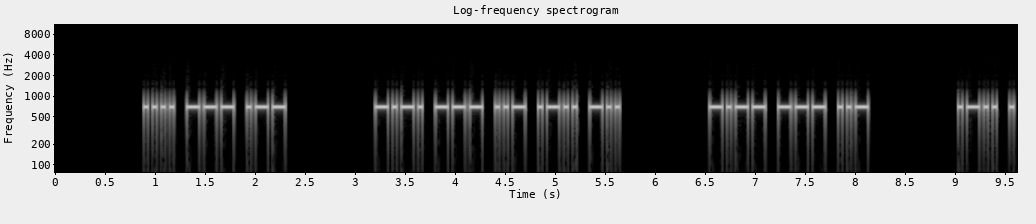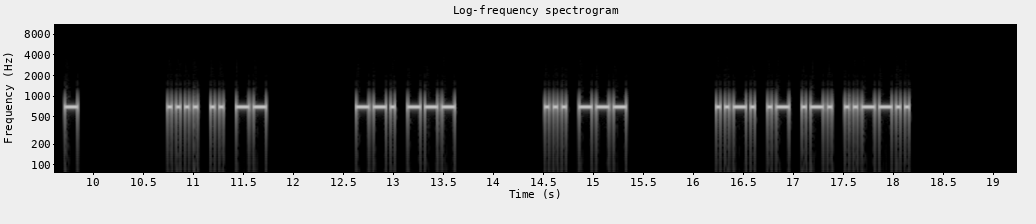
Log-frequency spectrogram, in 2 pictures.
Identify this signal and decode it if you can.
Morse code, heard as a keyed tone, about 27 wpm, 700 Hz. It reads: HOW COULD YOU LET HIM GO SO FAR?
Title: 3x Word-Spacing - Sentences from Top 300 Words - 28wpm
